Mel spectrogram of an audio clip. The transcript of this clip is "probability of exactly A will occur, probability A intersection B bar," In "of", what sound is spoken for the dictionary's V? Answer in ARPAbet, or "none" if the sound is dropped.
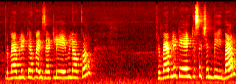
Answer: P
